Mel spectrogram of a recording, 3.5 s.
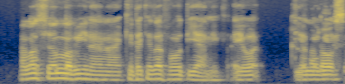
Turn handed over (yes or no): yes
